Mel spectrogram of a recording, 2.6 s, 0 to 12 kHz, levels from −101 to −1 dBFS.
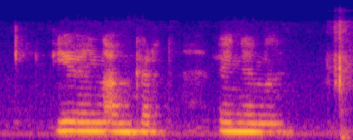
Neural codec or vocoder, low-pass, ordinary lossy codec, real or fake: none; 7.2 kHz; Opus, 16 kbps; real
